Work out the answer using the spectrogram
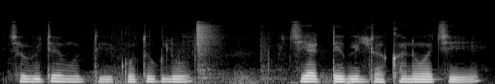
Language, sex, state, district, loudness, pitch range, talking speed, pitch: Bengali, male, West Bengal, Alipurduar, -17 LUFS, 120-130 Hz, 85 wpm, 125 Hz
